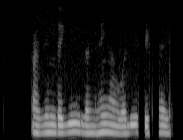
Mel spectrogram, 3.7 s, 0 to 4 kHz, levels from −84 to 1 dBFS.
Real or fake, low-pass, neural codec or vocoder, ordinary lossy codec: real; 3.6 kHz; none; MP3, 24 kbps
